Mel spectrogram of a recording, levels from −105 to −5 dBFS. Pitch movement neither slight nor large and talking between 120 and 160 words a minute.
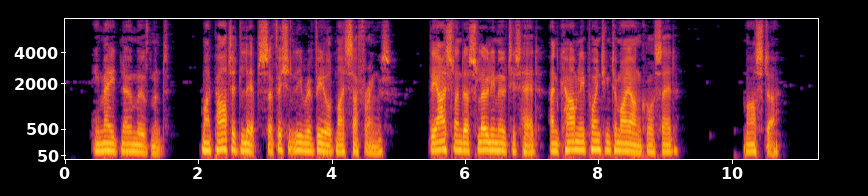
Yes: average, 3.2 semitones; slow, 135 wpm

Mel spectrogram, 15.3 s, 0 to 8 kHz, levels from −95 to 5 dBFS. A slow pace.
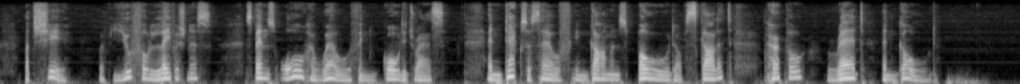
Yes: slow, 95 wpm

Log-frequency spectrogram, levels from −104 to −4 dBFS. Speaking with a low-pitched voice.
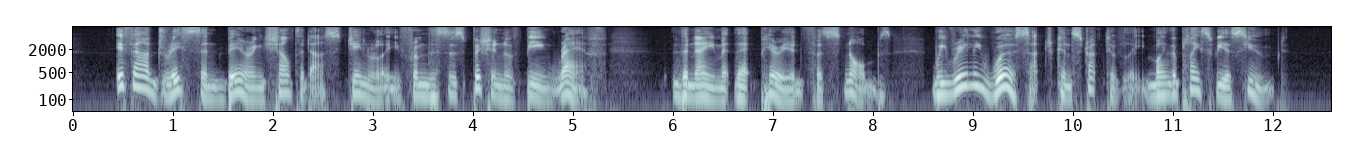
Yes: low, 130 Hz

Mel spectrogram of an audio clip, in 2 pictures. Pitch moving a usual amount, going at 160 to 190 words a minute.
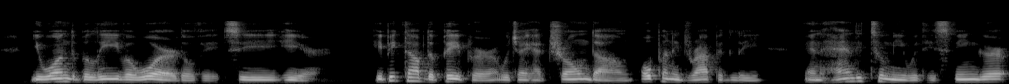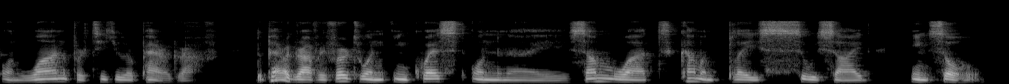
No: average, 3.7 semitones; average, 140 wpm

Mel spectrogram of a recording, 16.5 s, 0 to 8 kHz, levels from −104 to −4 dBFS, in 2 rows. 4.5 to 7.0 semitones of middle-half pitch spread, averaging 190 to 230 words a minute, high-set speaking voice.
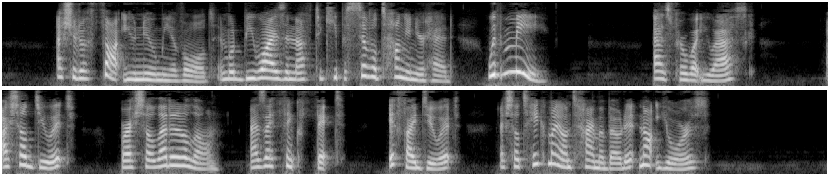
Yes: wide, 5.4 semitones; fast, 205 wpm; very high, 250 Hz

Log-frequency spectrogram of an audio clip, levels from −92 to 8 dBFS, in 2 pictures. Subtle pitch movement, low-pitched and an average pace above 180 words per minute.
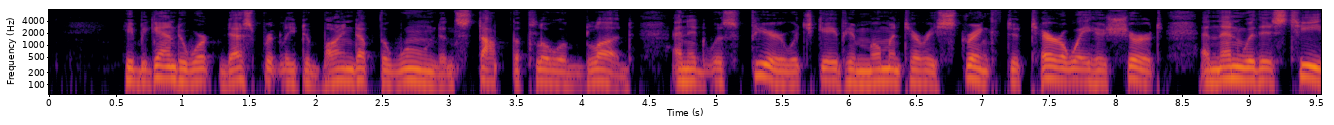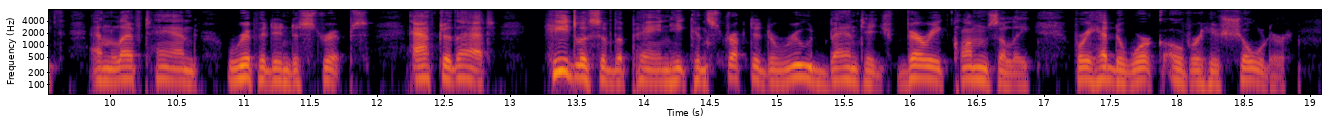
No: average, 3.1 semitones; low, 125 Hz; average, 200 wpm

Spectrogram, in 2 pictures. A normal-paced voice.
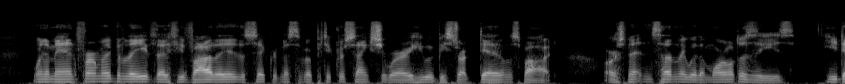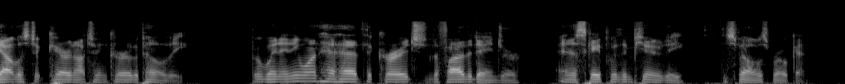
No: fast, 215 wpm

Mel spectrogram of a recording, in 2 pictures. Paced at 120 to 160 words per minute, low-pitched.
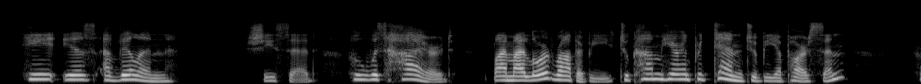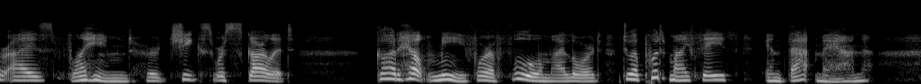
No: average, 145 wpm; high, 190 Hz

